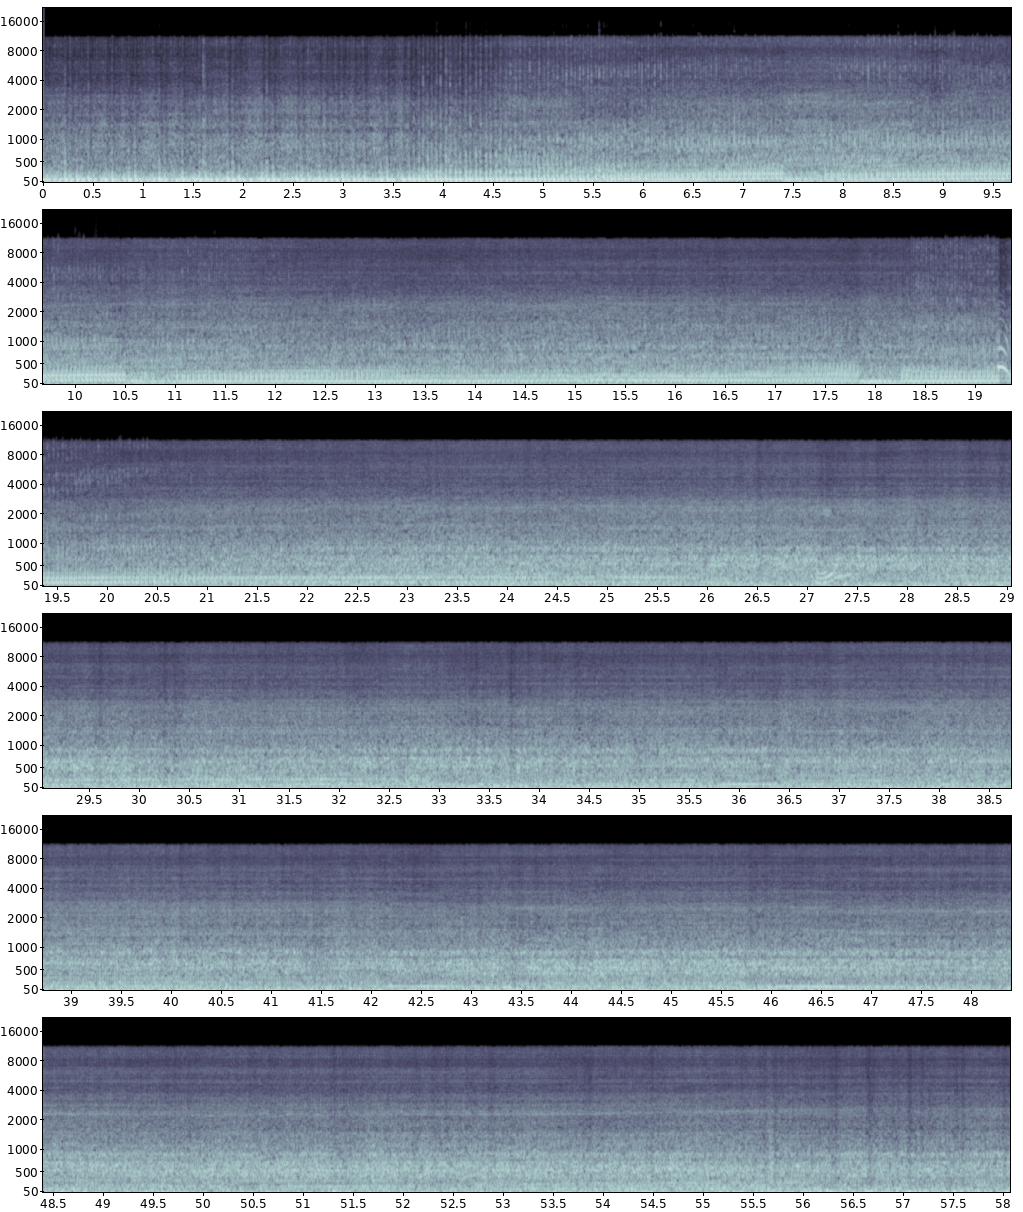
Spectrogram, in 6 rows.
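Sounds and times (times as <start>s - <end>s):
motorcycle engines idling: 0.0s - 6.3s
motorcycle accelerating through gears: 0.0s - 58.0s.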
